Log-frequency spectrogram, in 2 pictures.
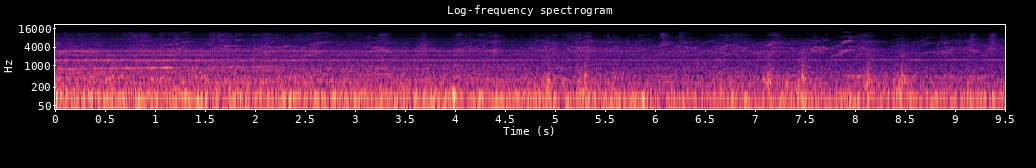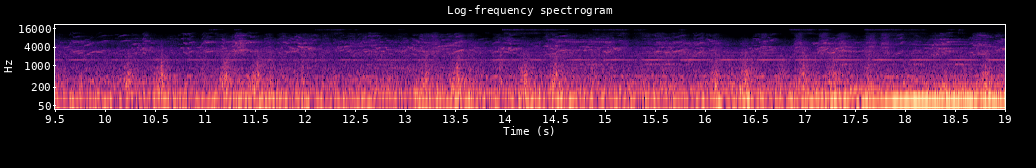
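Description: Train at a railway station: a steady low rumble with a steady high-pitched whine, scattered faint ticks, and the rumble swelling near the end.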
